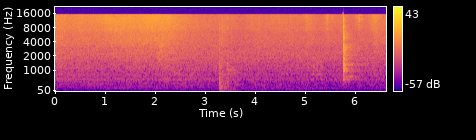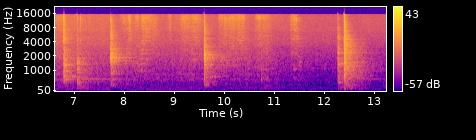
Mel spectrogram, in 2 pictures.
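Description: Hot water hissing and sizzling on a still-hot steel griddle plate, fading over the first few seconds. After that comes a scraper worked over the wet steel surface, with about six sharp scrapes and clanks spread over the rest of the time.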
